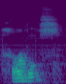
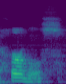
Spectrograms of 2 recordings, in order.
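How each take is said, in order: First: Herbals with the h dropped, ER-bals rising; odd pronunciation. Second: Said in the usual way. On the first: Real, not acted. Reader catching her own odd say of Herbals. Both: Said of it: "Why'd I say it like that?".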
